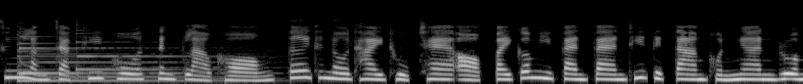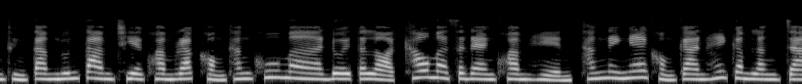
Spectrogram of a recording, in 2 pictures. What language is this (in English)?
Thai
